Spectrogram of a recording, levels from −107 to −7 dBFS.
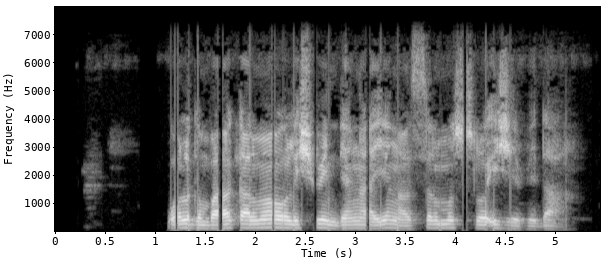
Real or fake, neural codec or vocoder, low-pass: real; none; 7.2 kHz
